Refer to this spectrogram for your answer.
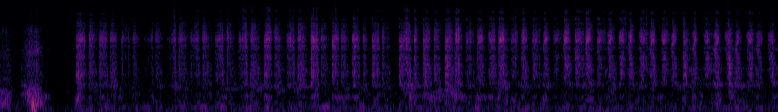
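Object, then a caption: Paper sheet rubbed with a felt-tip marker. The felt nib of a plastic alcohol marker colours a thin, flat sheet of printed paper lying on a table in rapid back-and-forth strokes. After a soft opening scrape and a brief pause, a steady run of bright, dry, scratchy rubbing strokes continues, with a short break near the four-second mark. The strokes stay high and hissy with almost no low end.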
